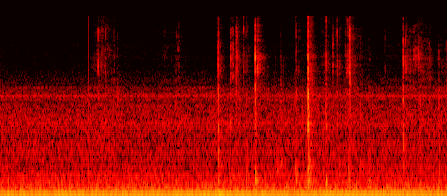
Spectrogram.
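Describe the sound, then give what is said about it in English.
Quiet clicking of keys on a computer keyboard as someone types a name to search on Instagram, a handful of irregular taps clustered in the second half over a steady low background hum. “I'm typing in Funky Dineva.”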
